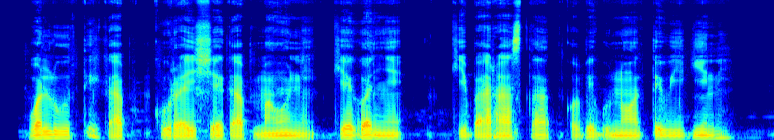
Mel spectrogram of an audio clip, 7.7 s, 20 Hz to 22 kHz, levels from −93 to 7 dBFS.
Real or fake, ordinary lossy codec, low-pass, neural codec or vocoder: real; none; none; none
